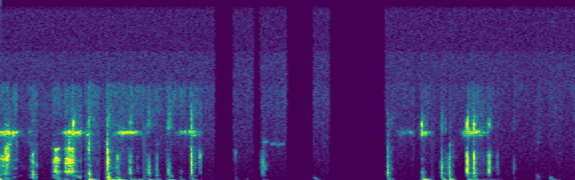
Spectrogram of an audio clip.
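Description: Faint clicking of typing on a computer keyboard, in two short bursts, the second about three seconds in, coming over a video call.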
